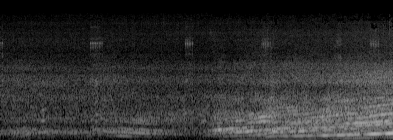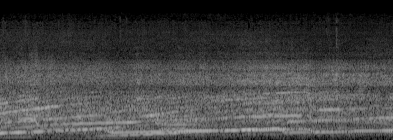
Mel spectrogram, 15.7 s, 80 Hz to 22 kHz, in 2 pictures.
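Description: Lamborghini Revuelto prototype's V12 engine accelerating. It is quieter for the first few seconds, then from about four seconds in much louder, its pitch climbing steadily with a couple of abrupt steps.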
